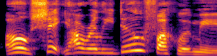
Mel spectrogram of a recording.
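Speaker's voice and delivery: touched mock amazement; retold pleased surprise. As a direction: imitate someone moved to find real friends. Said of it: "you see something about, something else behind it".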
